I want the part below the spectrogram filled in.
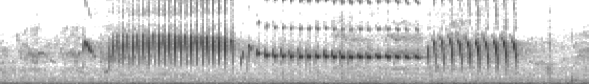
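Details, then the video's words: Singing canary delivering rolling trills: a bright, rapid high trill, a brief pause, a steady buzzing roll of even notes, then a faster pulsed trill, clean and high-pitched throughout. "Canary Singing"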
